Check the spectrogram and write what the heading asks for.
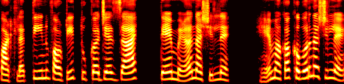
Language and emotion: Goan Konkani, surprised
